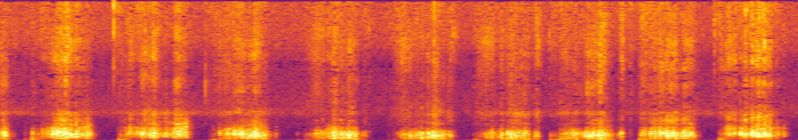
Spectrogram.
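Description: Fingertips and nails scratch and crinkle a yellow waffle-textured cleaning cloth held upright. The result is a steady run of dry, rasping scratch bursts, each under a second long and separated by brief near-silent pauses. The sound is centred in the mid-range, with little low end and a faint bright hiss on top.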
